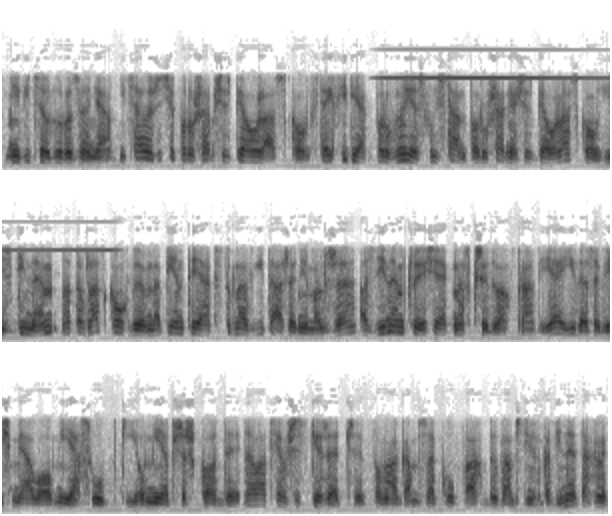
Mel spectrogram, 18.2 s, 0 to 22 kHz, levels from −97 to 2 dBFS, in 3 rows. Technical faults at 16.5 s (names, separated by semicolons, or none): none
